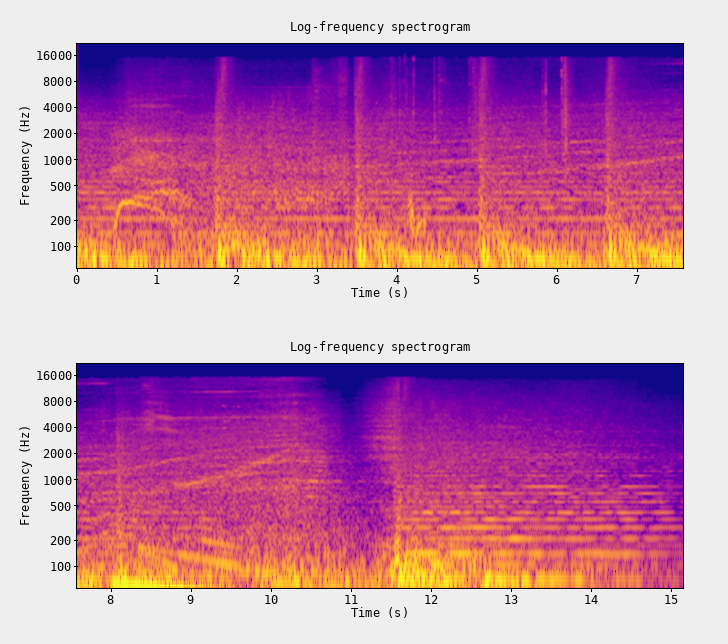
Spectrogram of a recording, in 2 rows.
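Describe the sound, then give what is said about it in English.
Trailer audio for the 2012 film The Avengers plays as a dense, loud soundtrack of layered score, wailing siren-like sweeps and repeated heavy impacts that persist throughout. “you were just listening to the trailer for 2012's The Avengers”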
